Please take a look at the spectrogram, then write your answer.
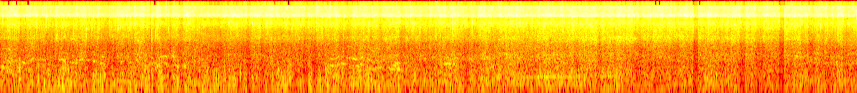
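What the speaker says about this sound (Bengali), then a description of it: "এত এত পরিমাণ বৃষ্টিপাত হচ্ছে" Heavy rain pours down steadily over Sylhet city during a Kalbaishakhi storm in a dense, constant hiss, with a faint low rumble underneath throughout.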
